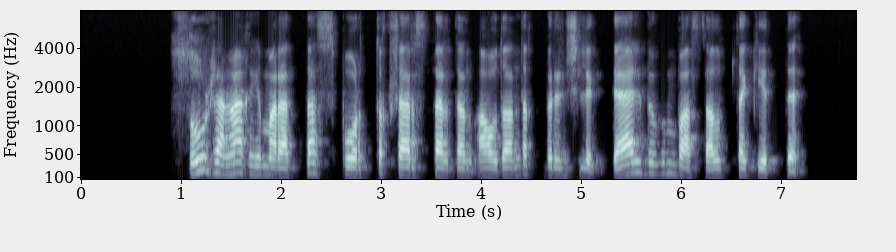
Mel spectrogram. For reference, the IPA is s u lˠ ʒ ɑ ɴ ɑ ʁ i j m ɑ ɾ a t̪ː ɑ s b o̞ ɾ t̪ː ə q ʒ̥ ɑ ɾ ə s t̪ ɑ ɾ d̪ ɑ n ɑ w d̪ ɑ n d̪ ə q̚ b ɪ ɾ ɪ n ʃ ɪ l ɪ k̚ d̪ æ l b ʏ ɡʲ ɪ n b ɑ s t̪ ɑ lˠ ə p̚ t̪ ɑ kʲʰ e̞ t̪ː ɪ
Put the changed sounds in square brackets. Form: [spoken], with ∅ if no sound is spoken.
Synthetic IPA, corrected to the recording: s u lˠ ʒ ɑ ɴ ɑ ʁ i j m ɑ ɾ [ɑ] t̪ː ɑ s [p] o̞ ɾ t̪ː ə q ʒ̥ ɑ ɾ ə s t̪ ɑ ɾ d̪ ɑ n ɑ w d̪ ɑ n d̪ ə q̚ b ɪ ɾ ɪ n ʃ ɪ l ɪ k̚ d̪ æ l b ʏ ɡʲ ɪ n b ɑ s t̪ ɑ lˠ ə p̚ t̪ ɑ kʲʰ e̞ t̪ː ɪ

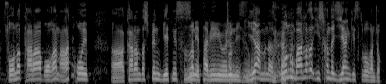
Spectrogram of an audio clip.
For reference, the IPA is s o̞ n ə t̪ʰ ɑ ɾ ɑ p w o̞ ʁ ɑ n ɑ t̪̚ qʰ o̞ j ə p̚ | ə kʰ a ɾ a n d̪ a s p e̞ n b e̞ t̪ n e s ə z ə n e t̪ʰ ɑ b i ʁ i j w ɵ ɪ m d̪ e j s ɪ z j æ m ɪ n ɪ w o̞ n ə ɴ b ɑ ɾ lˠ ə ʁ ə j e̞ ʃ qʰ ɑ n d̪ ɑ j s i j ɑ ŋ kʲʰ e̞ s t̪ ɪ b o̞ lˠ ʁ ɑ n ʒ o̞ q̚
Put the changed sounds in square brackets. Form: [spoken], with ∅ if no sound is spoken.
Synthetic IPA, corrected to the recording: s o̞ n ə t̪ʰ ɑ ɾ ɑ p w o̞ ʁ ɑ n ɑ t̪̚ qʰ o̞ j ə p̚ | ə kʰ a ɾ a n d̪ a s p e̞ n b e̞ t̪ n e s ə z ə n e t̪ʰ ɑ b i ʁ i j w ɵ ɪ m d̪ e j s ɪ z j æ m ɪ n ɪ w o̞ n ə ɴ b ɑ ɾ lˠ ə ʁ ə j e̞ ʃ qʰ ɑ n d̪ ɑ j [z] i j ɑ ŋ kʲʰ e̞ s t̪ ɪ b o̞ lˠ ʁ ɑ n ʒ o̞ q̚

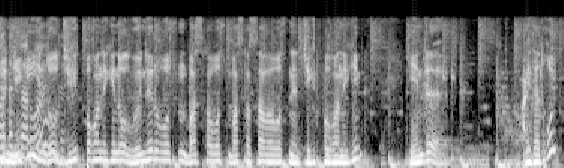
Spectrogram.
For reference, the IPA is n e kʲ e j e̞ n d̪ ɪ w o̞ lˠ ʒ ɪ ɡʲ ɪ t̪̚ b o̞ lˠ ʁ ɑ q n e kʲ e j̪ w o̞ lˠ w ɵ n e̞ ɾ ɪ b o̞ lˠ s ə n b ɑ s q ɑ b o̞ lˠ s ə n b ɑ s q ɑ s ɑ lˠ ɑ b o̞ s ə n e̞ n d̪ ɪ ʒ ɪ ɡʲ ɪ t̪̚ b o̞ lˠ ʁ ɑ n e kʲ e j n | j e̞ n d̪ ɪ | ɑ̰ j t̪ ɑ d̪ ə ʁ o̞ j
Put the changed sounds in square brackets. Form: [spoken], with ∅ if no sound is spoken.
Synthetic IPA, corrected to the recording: n e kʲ e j e̞ n d̪ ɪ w o̞ lˠ ʒ ɪ ɡʲ ɪ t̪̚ b o̞ lˠ ʁ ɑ [∅] n e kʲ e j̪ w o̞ lˠ w ɵ n e̞ ɾ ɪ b o̞ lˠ s ə n b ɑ s q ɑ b o̞ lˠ s ə n b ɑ s q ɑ s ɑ lˠ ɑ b o̞ s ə n e̞ n d̪ ɪ ʒ ɪ ɡʲ ɪ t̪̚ b o̞ lˠ ʁ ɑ n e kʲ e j n | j e̞ n d̪ ɪ | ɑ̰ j t̪ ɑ d̪ ə ʁ o̞ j

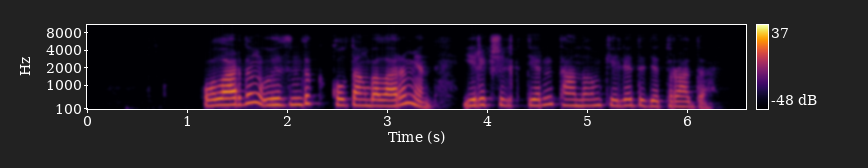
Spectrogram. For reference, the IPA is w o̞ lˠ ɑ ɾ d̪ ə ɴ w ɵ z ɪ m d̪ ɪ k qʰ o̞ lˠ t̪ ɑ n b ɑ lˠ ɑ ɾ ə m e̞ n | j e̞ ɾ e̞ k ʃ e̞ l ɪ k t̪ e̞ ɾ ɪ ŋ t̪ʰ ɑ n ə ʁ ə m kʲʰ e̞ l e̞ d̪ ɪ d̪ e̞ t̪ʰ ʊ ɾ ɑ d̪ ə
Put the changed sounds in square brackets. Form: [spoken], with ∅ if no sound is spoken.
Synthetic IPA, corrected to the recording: w o̞ lˠ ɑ ɾ d̪ ə ɴ w ɵ z ɪ m d̪ ɪ k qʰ o̞ lˠ t̪ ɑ [ɴ] b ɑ lˠ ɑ ɾ ə m e̞ n | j e̞ ɾ e̞ k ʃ e̞ l ɪ k t̪ e̞ ɾ ɪ [n] t̪ʰ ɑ n ə ʁ ə m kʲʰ e̞ l e̞ d̪ ɪ d̪ e̞ t̪ʰ ʊ ɾ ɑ d̪ ə

